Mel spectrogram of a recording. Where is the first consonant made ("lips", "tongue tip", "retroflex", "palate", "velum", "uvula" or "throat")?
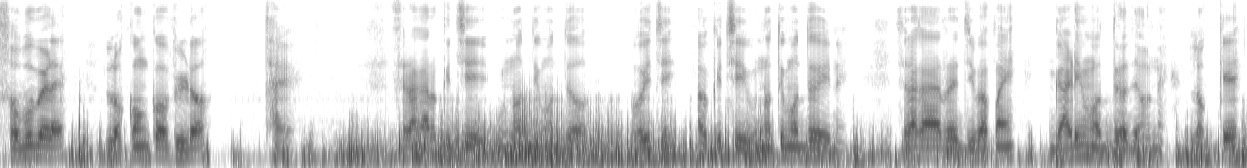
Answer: tongue tip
